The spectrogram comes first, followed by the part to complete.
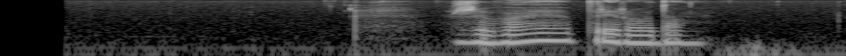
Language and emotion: Russian, neutral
